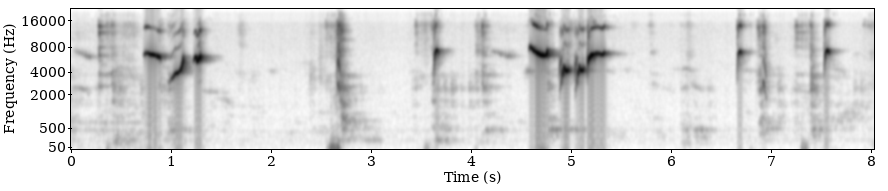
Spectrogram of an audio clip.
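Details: Cinereous tit song from a forest-caught bird, used as a lure to provoke other birds into singing. Two short bursts of high, sharp whistled notes that swoop and drop, with faint clicks and knocks in the pauses.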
